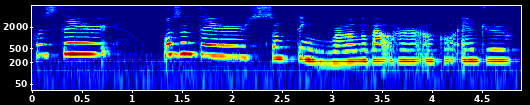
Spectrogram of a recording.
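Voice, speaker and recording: A woman's voice: a little high, steady tone, slow pace, pitched above the performer's own voice. A woman voicing an indignant, inquisitive young schoolboy in a storybook, blunt and demanding in his questions. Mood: curious.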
